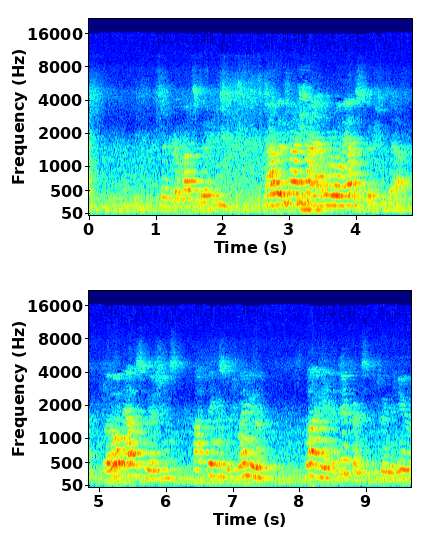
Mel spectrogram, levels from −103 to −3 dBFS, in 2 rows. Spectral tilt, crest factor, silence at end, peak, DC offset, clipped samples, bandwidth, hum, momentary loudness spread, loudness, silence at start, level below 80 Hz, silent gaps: -7.5 dB/octave; 18 dB; 0 s; -12 dBFS; under 0.1%; under 0.1%; 16 kHz; none; 17 LU; -28 LUFS; 0 s; -58 dBFS; none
